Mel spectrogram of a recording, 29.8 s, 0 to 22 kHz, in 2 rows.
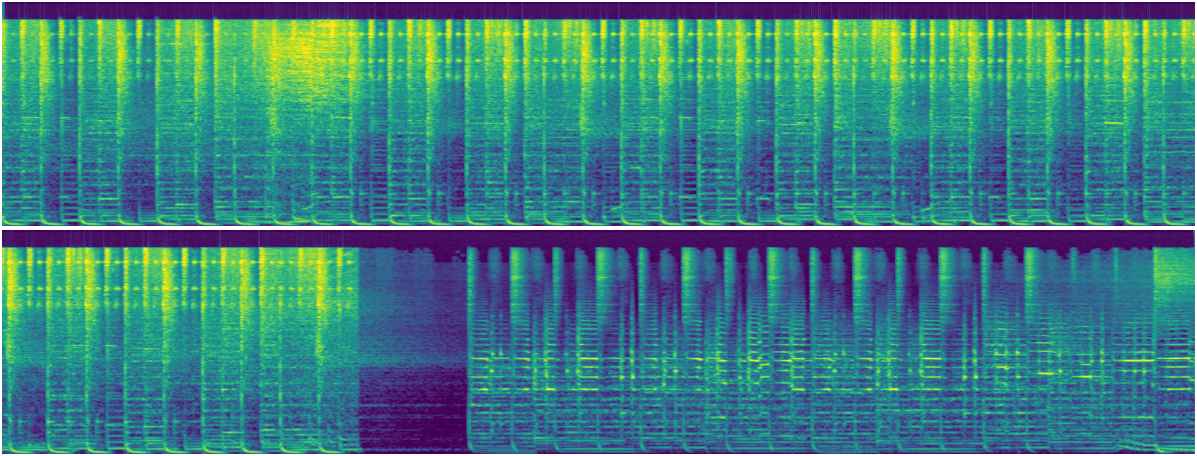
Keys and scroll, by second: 0.2 shift+x, 1.4 shift+x, 2.6 shift+x, 4.4 j, 5.4 f, 6.2 ctrl+z, 6.9 shift+x, 9.1 f, 9.7 ctrl+z, 10.1 g, 12.4 shift+x, 13.6 shift+x, 15.0 j, 19.5 alt+q, 21.2 j, 24.2 j, 29.0 shift+x.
